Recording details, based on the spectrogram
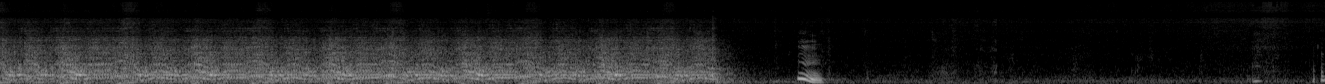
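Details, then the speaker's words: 1965 International Scout, off the road since 1979; sticky key, positive battery cable getting warm. Starter turns the engine about four times a second for several seconds, then quits; starting-circuit problem suspected, not confirmed. Slow cranking. "key is a little sticky that's a morgage in there it's a little slow"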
